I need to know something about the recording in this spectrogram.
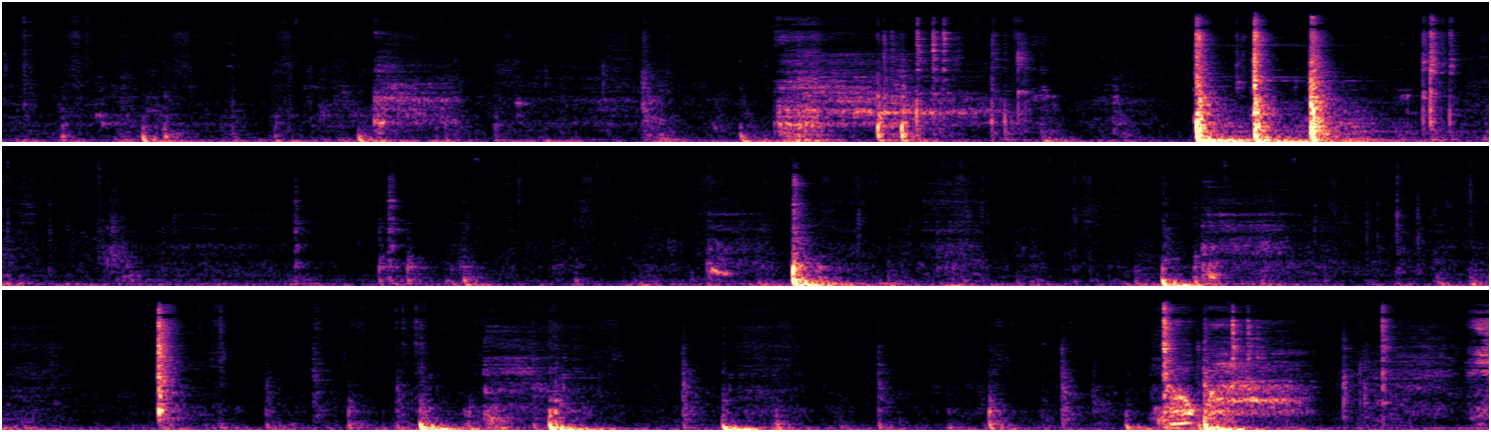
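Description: A screwdriver working at a stuck screw in a gas boiler's sheet-metal burner panel, with scraping and irregular sharp clanks of metal on metal, the loudest about six seconds in. Heavy breathing from the effort comes between the clanks. The screw is seized and will not come out.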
